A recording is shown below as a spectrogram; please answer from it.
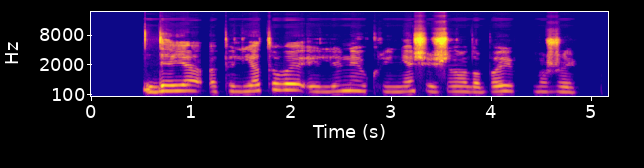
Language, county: Lithuanian, Vilnius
